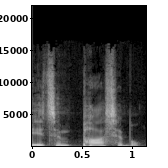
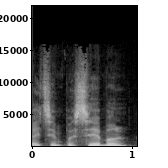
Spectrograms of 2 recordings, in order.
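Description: First: "impossible" with POS punched, ending reduced; English tonic accent on the second syllable of "impossible"; correct tonic stress. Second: "impossible" evenly stressed, French-style, full last syllable; French-leaning, evenly weighted "impossible"; wrong tonic stress. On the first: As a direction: lean hard on the POS in "impossible". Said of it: "Accent tonique". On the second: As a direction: say "impossible" without punching POS. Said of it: "au lieu de dire It's impossible". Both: Shown as a demonstration.

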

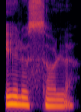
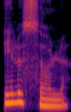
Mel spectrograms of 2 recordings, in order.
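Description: Both takes have the same delivery.

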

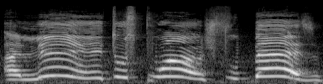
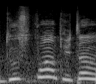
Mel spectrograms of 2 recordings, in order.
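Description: First: Loud, slow, gloating victory cry; triumphant gloat. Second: Relishing the score. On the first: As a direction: rub the win in their faces. Triumphant gloat after a scoring shot. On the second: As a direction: savour it under your breath. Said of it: "t'as vu ce coup que je leur ai mis". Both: Acted.

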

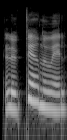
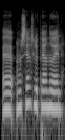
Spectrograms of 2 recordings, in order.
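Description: First: Slow, drawn-out amused echo; amused repeat. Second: Said in the usual way. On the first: A narrator's reading. Hostess repeats the child's words, slow and amused. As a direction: stretch it out, half laughing at the child. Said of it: "répéta la jeune femme en riant".

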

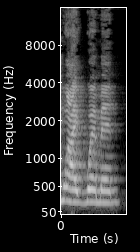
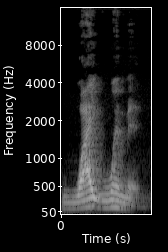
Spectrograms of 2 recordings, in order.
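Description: First: Emphatic repeat. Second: Said in the usual way. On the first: Real, not acted. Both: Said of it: "Let me say that again".

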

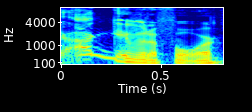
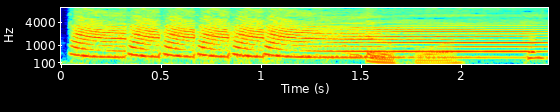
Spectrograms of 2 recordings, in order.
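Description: First: Said in the usual way. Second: Much higher, louder, slow and stretched out; hammed-up announcement. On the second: Shown as a demonstration. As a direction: belt out the rating like a big reveal. Re-take of the rating, hammed up.

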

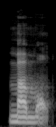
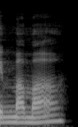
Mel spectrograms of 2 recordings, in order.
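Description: First: "maman" with a nasal French final vowel, stress on the end. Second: Mama said the English way, stress on the first syllable. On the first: Host teaching listeners the French word, native French pronunciation. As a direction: say "maman" like a French child calling mother. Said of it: "in the more familiar way, we say maman". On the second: Podcast host contrasting English mama with French, English pronunciation. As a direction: say "mama" the way they say it in Downton. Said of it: "in Downton they say mama". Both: Shown as a demonstration.

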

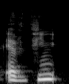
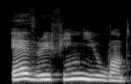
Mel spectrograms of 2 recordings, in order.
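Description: First: Said in the usual way. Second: Hammed-up English accent on the book title; mock English accent. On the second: Shown as a demonstration. Host announcing the guest's novel in a playful English accent. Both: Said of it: "avec mon super accent anglais".

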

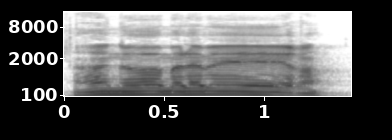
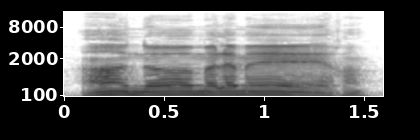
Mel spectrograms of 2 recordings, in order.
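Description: First: Loud high alarm call; bellowing over the wind. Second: Loud urgent repeated shout; bellowing over the wind. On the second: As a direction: call again over the storm. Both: Acted. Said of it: "la voix du capitaine qui résonne".

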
